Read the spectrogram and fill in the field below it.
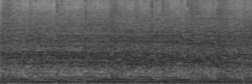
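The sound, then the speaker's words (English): A loud, dense roar of a crowd cheering and whooping at the unveiling of a blue Orange County chopper motorcycle with CNG written on it, steady throughout, with a low droning tone running underneath. “It's got CNG written on it, and the crowd went crazy.”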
